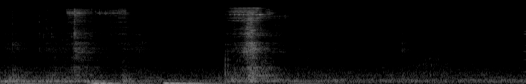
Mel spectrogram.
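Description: Opening soundtrack of a music video played back from a computer: a low steady hum with two short noisy swishes, about one and two and a half seconds in.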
